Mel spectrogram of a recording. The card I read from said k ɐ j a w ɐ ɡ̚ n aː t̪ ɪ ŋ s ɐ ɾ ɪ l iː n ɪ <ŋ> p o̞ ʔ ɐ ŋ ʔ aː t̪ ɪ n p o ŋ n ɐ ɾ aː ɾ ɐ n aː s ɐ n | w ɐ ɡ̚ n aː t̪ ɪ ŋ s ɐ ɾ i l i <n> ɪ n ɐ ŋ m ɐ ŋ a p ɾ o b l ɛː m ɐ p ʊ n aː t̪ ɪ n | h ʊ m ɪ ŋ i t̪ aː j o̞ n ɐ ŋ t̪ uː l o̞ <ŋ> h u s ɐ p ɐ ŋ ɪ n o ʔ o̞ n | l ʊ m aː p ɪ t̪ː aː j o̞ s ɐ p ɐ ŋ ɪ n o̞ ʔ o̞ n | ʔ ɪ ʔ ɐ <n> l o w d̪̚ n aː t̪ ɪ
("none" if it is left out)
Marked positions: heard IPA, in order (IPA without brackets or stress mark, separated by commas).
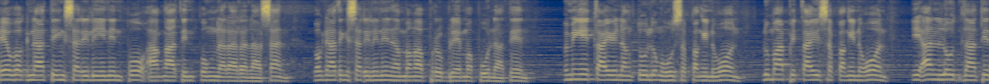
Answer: n, n, ŋ, n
